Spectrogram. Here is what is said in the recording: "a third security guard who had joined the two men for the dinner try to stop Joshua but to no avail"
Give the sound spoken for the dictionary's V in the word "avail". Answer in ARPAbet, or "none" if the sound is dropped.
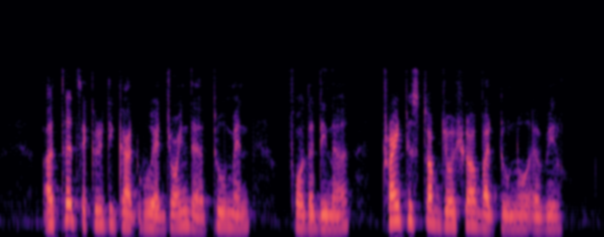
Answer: W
